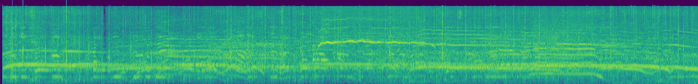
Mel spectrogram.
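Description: A large outdoor crowd cheers and shouts loudly.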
